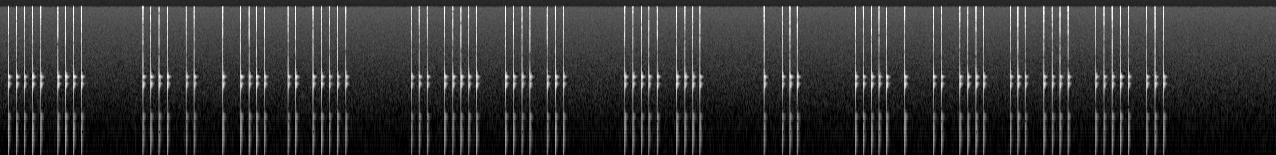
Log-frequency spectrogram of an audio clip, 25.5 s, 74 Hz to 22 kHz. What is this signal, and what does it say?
Tap code, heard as knocks on wood, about 6 knocks a second. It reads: Y RDJ PS Y C VIOX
